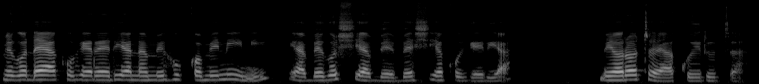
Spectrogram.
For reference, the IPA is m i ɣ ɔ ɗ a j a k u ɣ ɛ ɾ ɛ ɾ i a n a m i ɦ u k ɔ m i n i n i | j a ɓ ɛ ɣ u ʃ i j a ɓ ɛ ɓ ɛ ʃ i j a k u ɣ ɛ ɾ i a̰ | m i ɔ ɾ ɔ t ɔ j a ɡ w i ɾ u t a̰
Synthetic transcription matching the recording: m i ɣ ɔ ɗ a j a k u ɣ ɛ ɾ ɛ ɾ i a n a m i ɦ u k ɔ m i n i n i | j a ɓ ɛ ɣ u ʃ i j a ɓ ɛ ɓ ɛ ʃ i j a k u ɣ ɛ ɾ i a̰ | m i ɔ ɾ ɔ t ɔ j a k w i ɾ u t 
